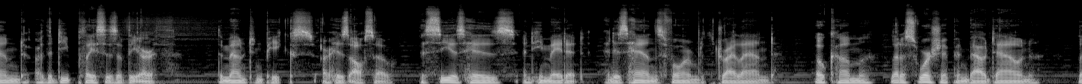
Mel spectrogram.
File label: poetry and prayer psalm english; Meir Soloveichik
